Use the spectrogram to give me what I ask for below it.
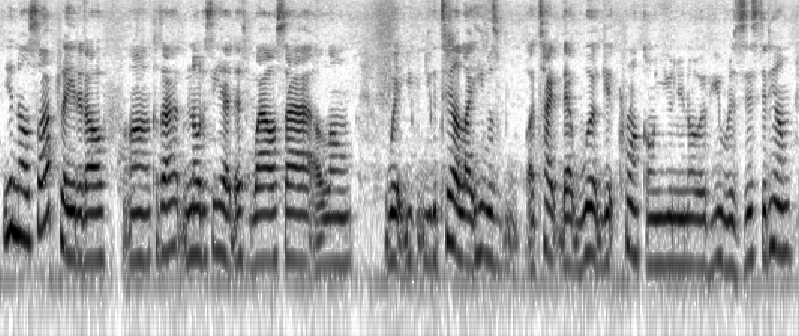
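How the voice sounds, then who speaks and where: A woman's voice: low-pitched, steady tone, normal speed, a little hiss or hum. Woman telling a story in rambling chat. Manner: rambling, full of "you know" fillers; frank and matter-of-fact about hard events. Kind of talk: casual personal storytelling.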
